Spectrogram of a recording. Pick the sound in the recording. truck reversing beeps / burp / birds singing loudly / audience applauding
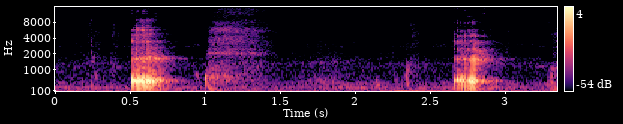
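burp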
